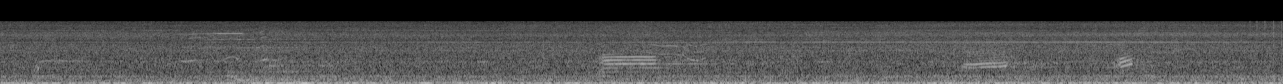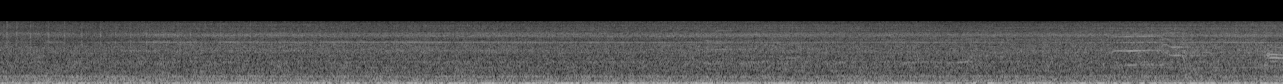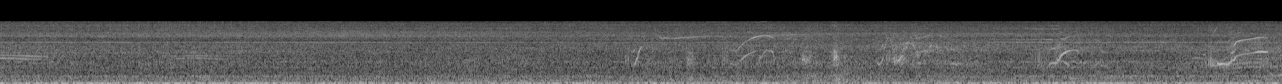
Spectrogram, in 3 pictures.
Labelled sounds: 1.7	2.4	killer whale, southern resident, 4.1 to 4.2 kHz
6.0	6.6	killer whale, southern resident, 0.94 to 1.4 kHz
9.6	10.1	killer whale, southern resident, 0.75 to 1.1 kHz
23.9	24.4	killer whale, southern resident, 1.7 to 2.0 kHz
25.5	26.1	killer whale, southern resident, 1.2 to 1.3 kHz
32.2	32.9	killer whale, southern resident, 3.3 to 3.8 kHz
33.2	33.7	killer whale, southern resident, 3.3 to 4.1 kHz
38.0	38.3	killer whale, southern resident, 1.1 to 3.5 kHz

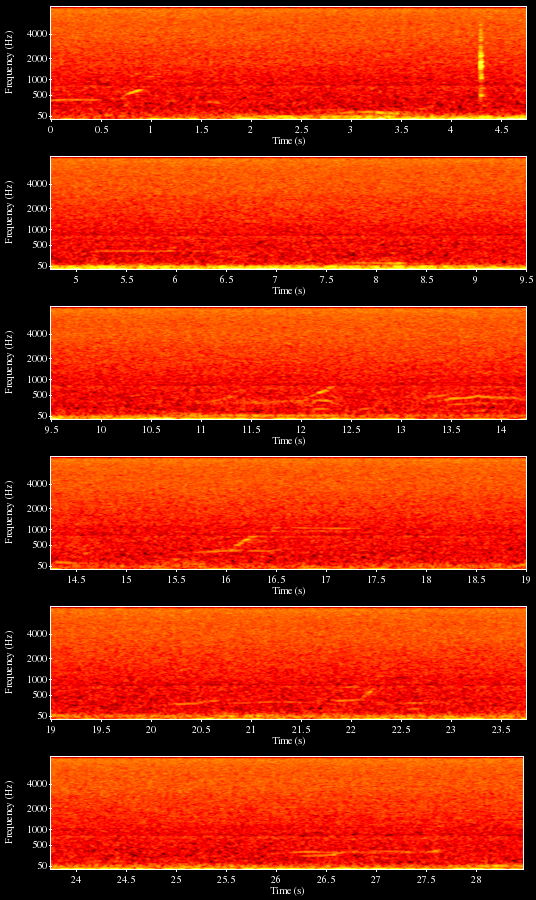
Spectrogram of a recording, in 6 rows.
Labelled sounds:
17.0	17.3	humpback whale, 0.99 to 1.1 kHz

